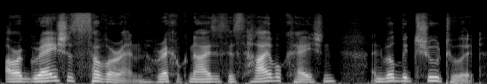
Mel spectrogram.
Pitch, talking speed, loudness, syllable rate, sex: 125 Hz, 160 wpm, -20 LUFS, 4.8 syllables/s, male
